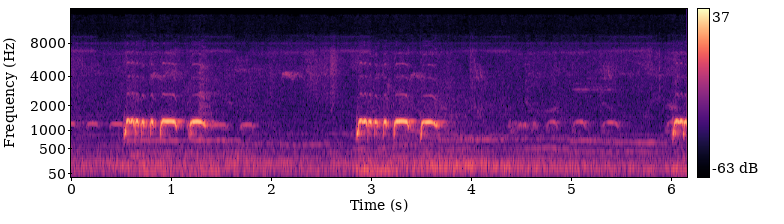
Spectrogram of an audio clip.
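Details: A local zebra dove, its call meant to spur lazy doves into singing, delivers bursts of rapid, bubbling coo notes followed by softer trailing coos, the phrases spaced a couple of seconds apart against low steady noise.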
